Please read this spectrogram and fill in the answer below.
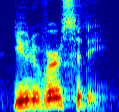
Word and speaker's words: university: University starts with a U, a vowel. However, it sounds like it starts with a Y, Y, university.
